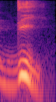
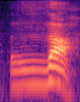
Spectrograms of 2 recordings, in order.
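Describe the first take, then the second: First: It begins with a hard 'd' stop. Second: It begins with a voiced 'th' fricative. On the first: The speaker calls it wrong. "some people say D" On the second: The speaker calls it right. "voice dental fricative"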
